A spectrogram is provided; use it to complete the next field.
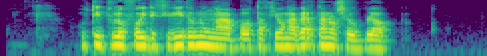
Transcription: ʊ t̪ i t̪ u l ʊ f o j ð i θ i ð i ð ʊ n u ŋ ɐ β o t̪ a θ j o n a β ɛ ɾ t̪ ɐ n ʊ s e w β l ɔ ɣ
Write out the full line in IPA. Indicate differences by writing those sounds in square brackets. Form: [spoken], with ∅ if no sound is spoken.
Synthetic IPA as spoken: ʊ t̪ i t̪ u l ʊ f o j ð [e] θ i ð i ð ʊ n u ŋ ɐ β o t̪ a θ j o [ŋ] a β ɛ ɾ t̪ ɐ n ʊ s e w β l ɔ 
